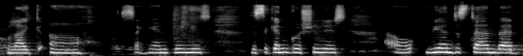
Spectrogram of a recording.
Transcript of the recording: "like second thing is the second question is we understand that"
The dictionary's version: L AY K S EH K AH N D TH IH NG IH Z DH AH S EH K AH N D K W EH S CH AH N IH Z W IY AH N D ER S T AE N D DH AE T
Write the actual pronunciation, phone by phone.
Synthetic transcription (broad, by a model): L AY K S EH K AH N D T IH NG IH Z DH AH S EH K AH N D K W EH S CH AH N IH Z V IY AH N D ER S T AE N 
